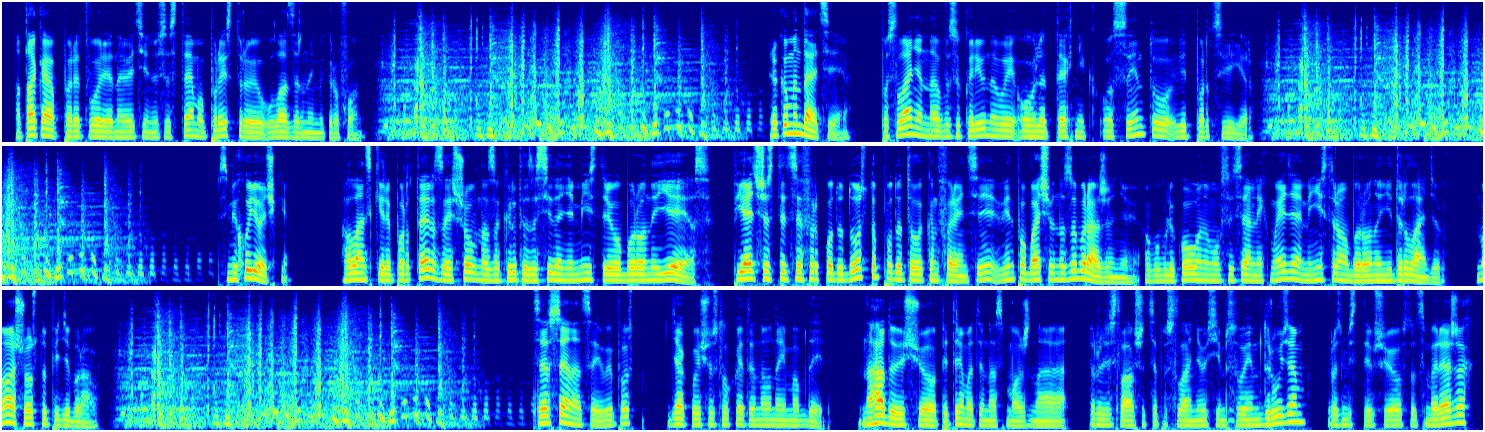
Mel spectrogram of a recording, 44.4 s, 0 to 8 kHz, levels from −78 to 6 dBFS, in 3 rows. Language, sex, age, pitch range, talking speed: Ukrainian, male, 20-39, 115-140 Hz, 100 wpm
